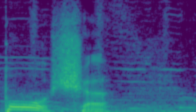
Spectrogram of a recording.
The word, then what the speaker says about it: Porsche: But how is it said in German? Simply Porsche. Porsche.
